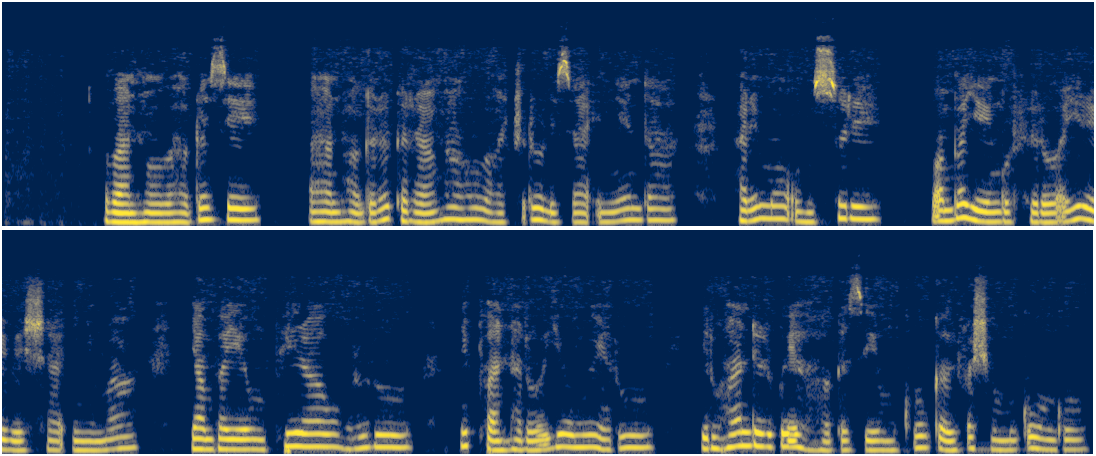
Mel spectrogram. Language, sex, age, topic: Kinyarwanda, female, 18-24, finance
